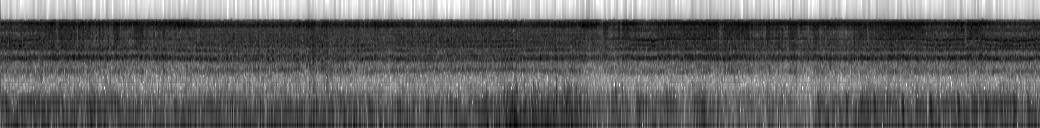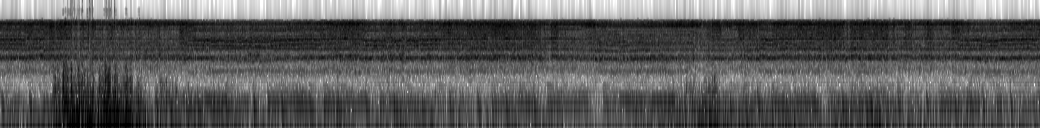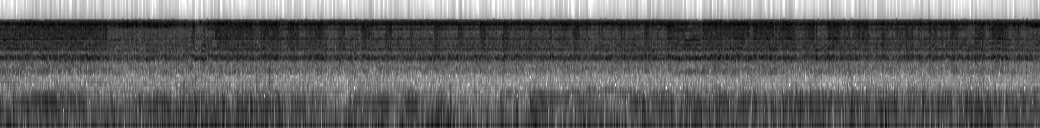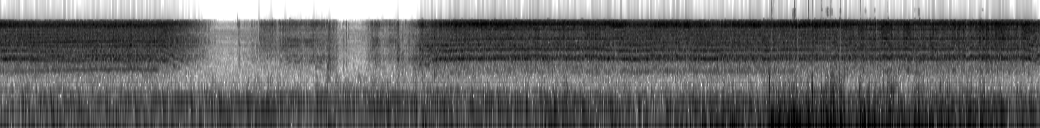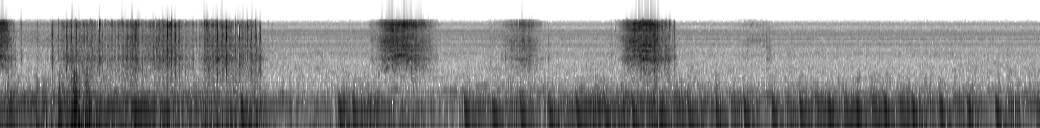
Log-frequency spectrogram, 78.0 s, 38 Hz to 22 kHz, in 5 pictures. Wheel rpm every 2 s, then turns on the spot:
170, 160, 160, 160, 170, 170, 170, 170, 170, 160, 160, 170, 160, 160, 170, 160, 170, 170, 170, 170, 170, 170, 170, 160, 120, 40, 80, 160, 160, 170, 170, 60, 40, 10, 20, 20, 20, 0, 0.
62-66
